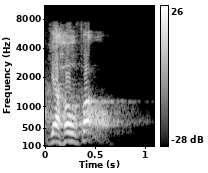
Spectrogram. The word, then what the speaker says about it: Yehovah: The word Lord is the Hebrew word Yehovah, if I read the pronunciation key right, Yehovah. It's what we say, Jehovah.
